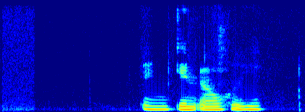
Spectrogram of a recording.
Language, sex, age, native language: Icelandic, female, 10, Icelandic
